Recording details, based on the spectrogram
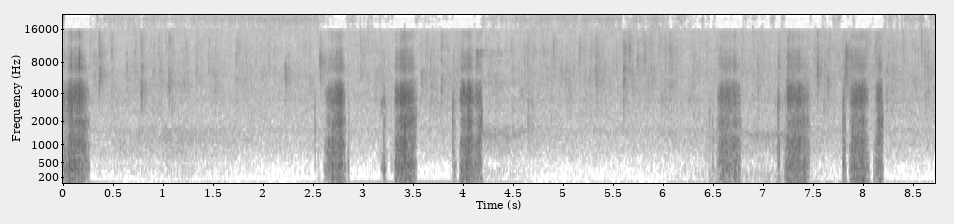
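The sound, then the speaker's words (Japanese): Rain falls steadily in a soft hiss, heard during an ear-cleaning session, broken by several louder crackling bursts that come in short clusters. No one speaks. “雨の音を聞きながら耳かきされてる。”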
